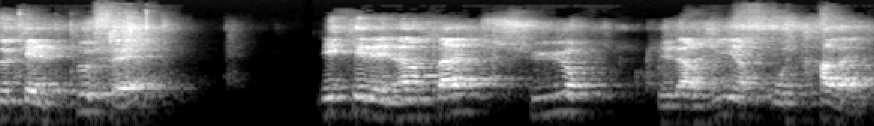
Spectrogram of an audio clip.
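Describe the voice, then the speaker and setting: A man talks at a fairly slow pace with lively intonation. Audible room echo surrounds his voice. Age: 60s. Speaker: retired software engineer giving a talk. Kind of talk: presentation talk. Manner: halting, many filler sounds.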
